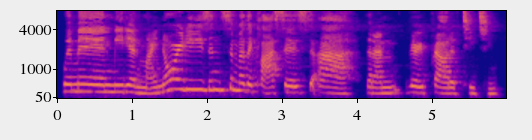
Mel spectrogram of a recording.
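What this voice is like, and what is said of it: Brazilian accent. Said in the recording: “I'm from São Paulo, Brazil. That's that accent... it's not a South Texas accent”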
